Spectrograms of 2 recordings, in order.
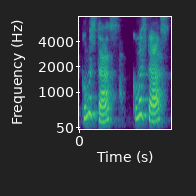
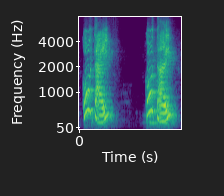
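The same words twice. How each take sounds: First: "¿Cómo estás?" in full, final s sounded; higher, careful "¿Cómo estás?" like a learner's drill; every sound of "estás" pronounced; correct textbook Spanish. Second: High, quick-fire "¿Cómo 'tai?"; "¿Cómo estás?" cut down to "cómo tai"; Chilean colloquial form. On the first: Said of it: "very correct, complete". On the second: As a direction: pitch jumps up on a slurred "cómo tai". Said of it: "But then, uh". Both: Retold or imitated.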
